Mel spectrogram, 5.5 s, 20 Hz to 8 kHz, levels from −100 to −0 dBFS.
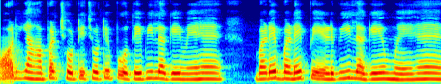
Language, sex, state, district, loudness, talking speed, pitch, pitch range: Hindi, female, Himachal Pradesh, Shimla, -15 LUFS, 160 wpm, 215 Hz, 210-230 Hz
